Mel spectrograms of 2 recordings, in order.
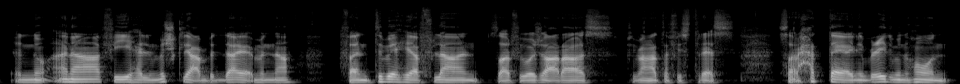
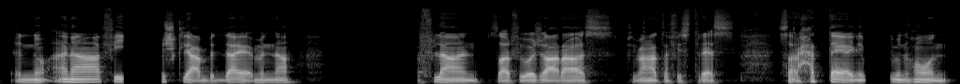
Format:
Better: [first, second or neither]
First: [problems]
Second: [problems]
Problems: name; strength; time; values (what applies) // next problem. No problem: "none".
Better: first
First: none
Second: audio cutting out; at 1 s, at 3.5 s for 1 s and at 8.5 s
